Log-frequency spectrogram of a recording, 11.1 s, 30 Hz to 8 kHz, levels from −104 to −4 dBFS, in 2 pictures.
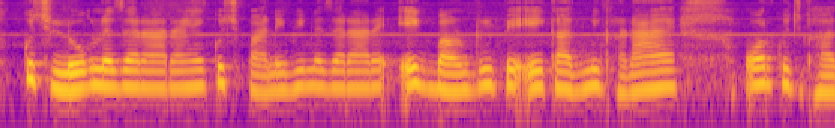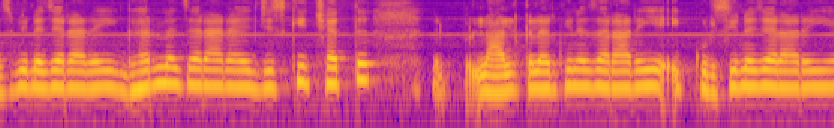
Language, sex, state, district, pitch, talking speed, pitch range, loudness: Hindi, female, Jharkhand, Sahebganj, 185 Hz, 260 wpm, 175-195 Hz, -23 LUFS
